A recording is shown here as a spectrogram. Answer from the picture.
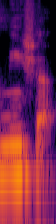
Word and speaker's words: Nisha: And it's pronounced Nisha, by the way. But Nisha. it's okay Okay. that you said Nisha because a lot of Okay. people also say Nisha.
